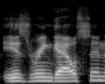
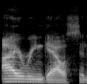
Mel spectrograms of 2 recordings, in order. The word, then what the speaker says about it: Isringhausen: Jason, it's either Isringhausen or Iringhausen if the S is Isringhausen. Yeah, Isringhausen.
